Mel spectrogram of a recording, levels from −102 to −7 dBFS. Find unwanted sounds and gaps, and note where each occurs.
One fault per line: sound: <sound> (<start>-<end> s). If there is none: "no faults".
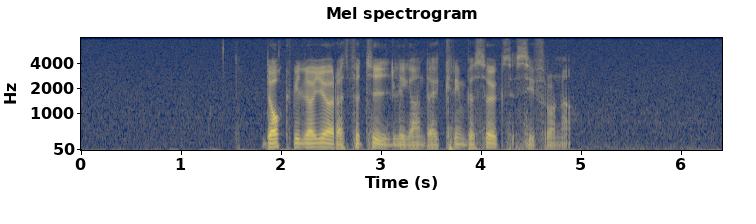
no faults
